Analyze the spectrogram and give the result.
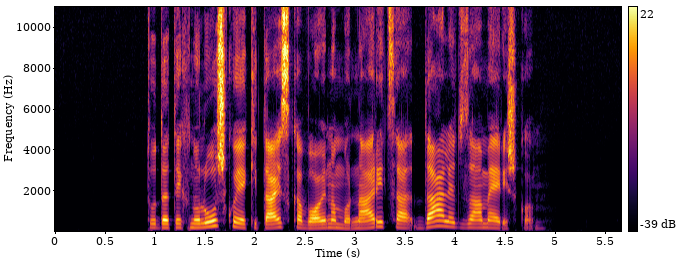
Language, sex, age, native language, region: Slovenian, female, 30-49, Slovenian, Central Slovenia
